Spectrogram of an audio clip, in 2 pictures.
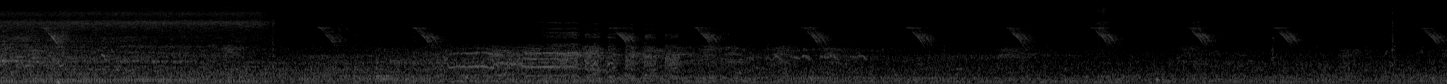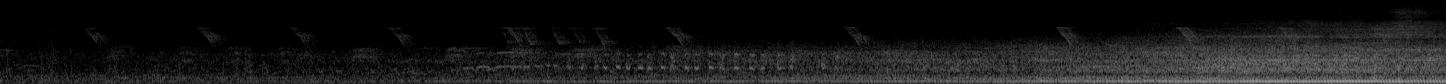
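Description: A bird calling over and over, short high chirps that each drop in pitch, about one a second. In the last several seconds a low steady drone grows louder and becomes the loudest sound.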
